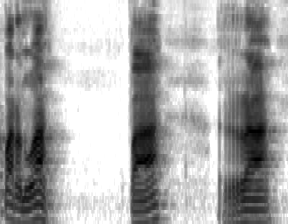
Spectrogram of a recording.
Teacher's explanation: Última sílaba tônica com a palavra oxítona.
